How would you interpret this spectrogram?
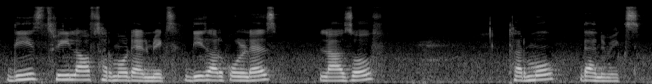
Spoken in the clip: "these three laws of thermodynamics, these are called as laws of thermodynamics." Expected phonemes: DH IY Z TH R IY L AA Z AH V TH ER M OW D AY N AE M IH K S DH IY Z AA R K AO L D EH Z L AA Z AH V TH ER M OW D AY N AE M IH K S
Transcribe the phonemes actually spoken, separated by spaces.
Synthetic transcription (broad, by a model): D IY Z T R IY L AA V T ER M OW D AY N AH M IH K S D IY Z AA R K AO L D EH Z L AA Z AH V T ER M OW D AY N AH M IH K S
